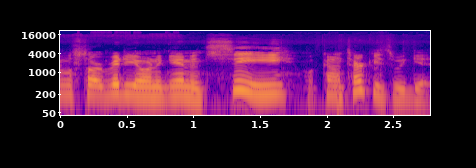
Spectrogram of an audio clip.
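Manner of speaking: usual speaking voice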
